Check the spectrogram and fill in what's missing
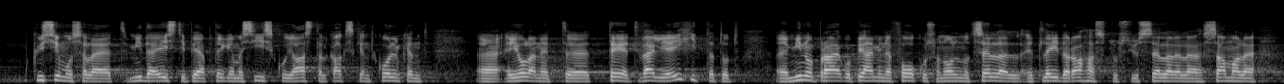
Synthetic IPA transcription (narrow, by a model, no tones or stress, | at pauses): kysʲimuse̞leːt̪ːˑmid̪̥ɑe̞ːsʲt̪ipeɑb̥t̪e̞ɡe̞mɑsiːskujɑːst̪ɑlkɑkskend̪̥̚ko̞lmke̞nd̪̥ | ʔe̞jo̞le̞ne̞ːd̪̥t̪ːe̞ːd̪̥vælʲjɑe̞hit̪ːˑɑt̪ːˑud̪̥ | minuprɑe̞ɡupeɑmine̞fo̞ːkuso̞no̞lnud̪̥se̞lːele̞t̪ːˑle̞jd̪ɑɾɑɦɑst̪ust̪just̪se̞lːelesɑmɑle̞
